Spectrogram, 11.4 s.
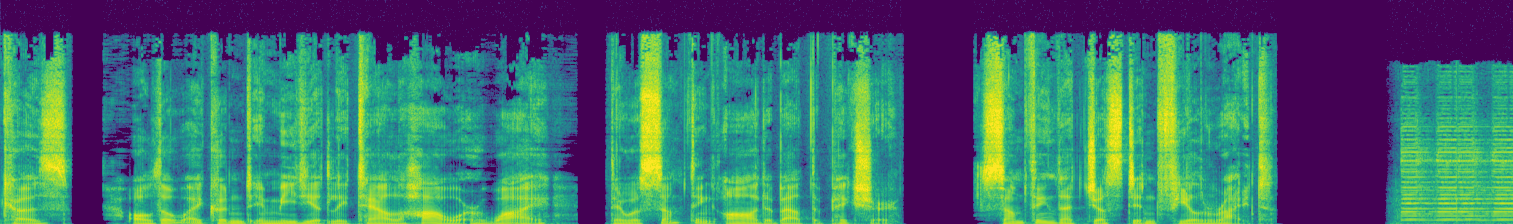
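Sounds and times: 
speech: 0.1 - 6.8, 7.4 - 9.6
taxi cab honking its horn: 10.4 - 11.3.

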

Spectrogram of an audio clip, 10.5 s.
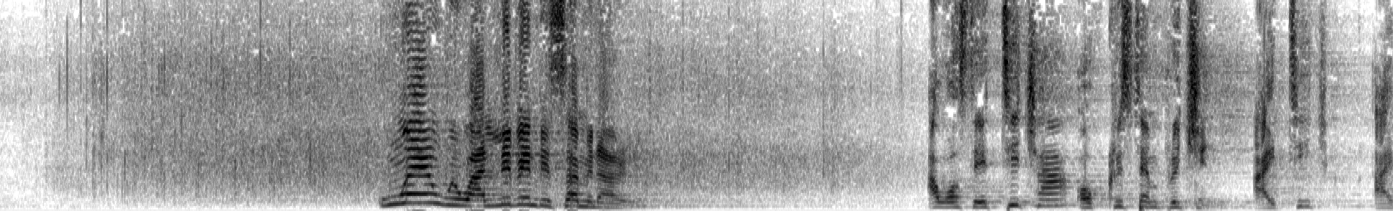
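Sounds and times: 
audience clapping: 0.2 - 7.0
speech: 2.8 - 4.9, 7.0 - 10.4.

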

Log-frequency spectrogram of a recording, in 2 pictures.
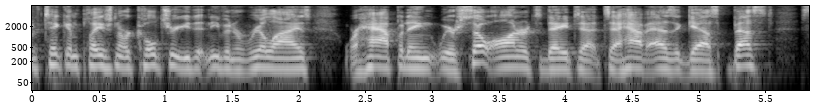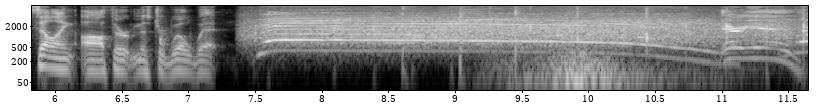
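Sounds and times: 
speech: 0.0 - 7.9
audience applause: 7.4 - 11.6.

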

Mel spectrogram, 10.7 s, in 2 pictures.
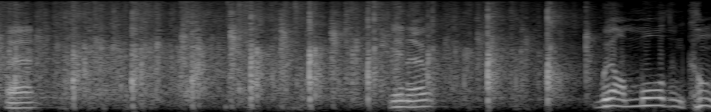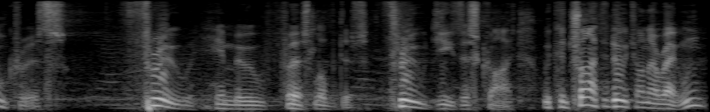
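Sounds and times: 
round of applause: 0.0 - 4.7
speech: 0.1 - 0.6, 3.0 - 3.4, 4.5 - 10.6.

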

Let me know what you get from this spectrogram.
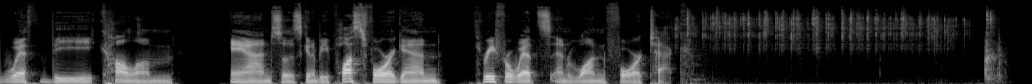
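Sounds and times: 
speech: 0.0 - 7.0
dice rattling and clattering: 6.6 - 10.1.

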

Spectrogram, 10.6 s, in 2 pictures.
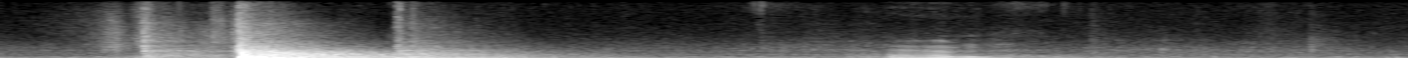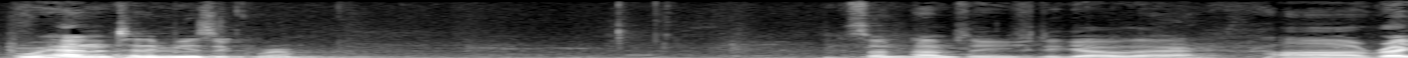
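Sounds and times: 
door shutting: 0.4 - 2.2
speech: 3.4 - 3.9, 5.3 - 6.6, 8.5 - 10.5.

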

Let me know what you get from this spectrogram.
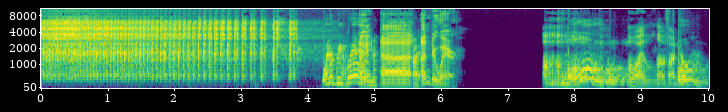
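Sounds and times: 
prize wheel spinning: 0.0 - 3.5
speech: 4.2 - 6.3, 7.5 - 10.0.

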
